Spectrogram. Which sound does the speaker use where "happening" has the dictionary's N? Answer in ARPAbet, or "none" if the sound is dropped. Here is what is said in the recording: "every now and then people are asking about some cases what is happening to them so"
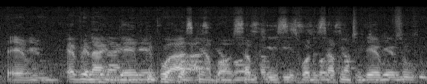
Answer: N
